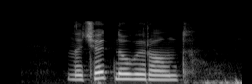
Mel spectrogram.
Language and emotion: Russian, neutral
